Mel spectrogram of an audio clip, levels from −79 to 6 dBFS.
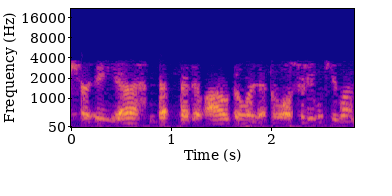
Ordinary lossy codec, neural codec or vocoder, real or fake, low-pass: AAC, 16 kbps; codec, 24 kHz, 0.9 kbps, WavTokenizer, medium music audio release; fake; 10.8 kHz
